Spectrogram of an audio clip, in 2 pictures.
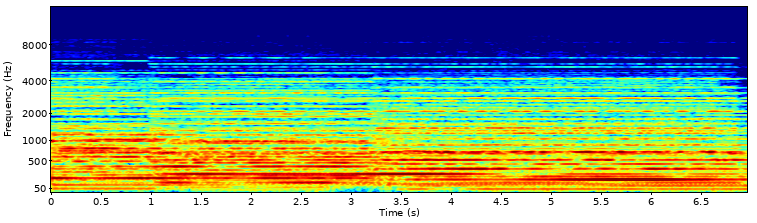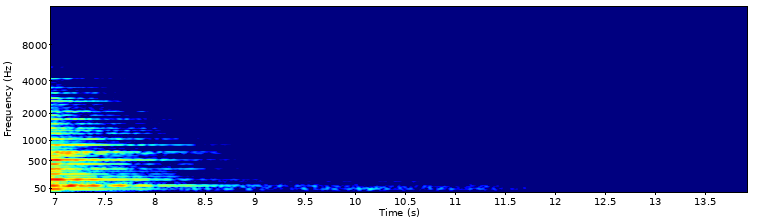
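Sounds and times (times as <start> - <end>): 
Sephardi Hanukkah hymn singing: 0.0 - 8.2.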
